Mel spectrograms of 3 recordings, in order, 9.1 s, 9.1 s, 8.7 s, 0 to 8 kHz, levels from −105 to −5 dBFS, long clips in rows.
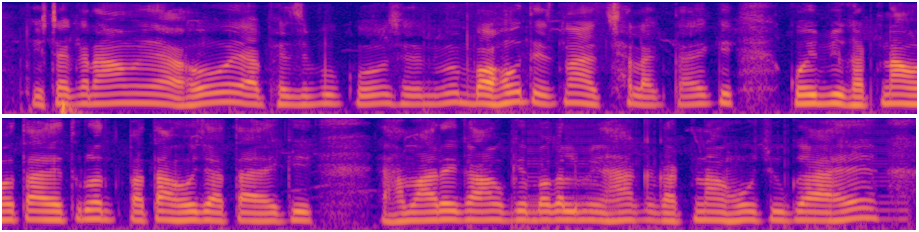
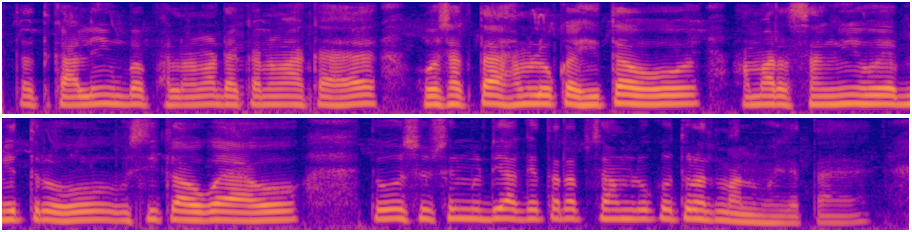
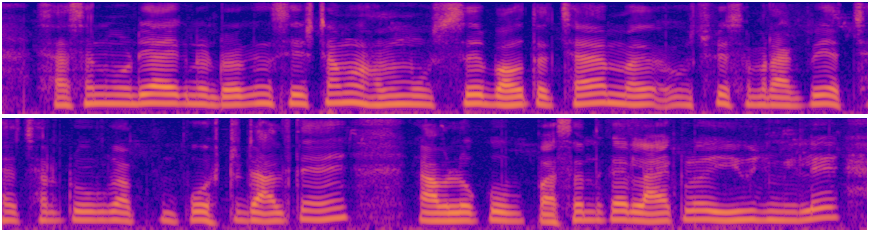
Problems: none marked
